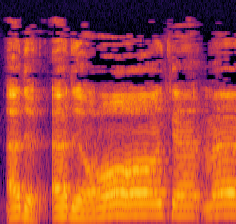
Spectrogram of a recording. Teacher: الف مدہ ہے، 1 سیکنڈ میم کو کھینچنا ہے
